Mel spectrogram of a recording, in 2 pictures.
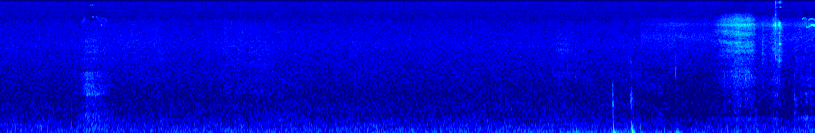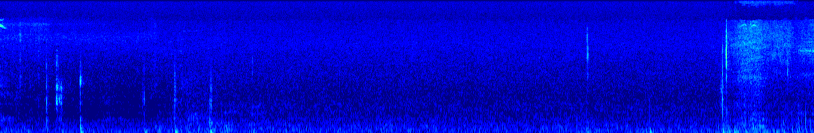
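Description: A chimney brush scrapes and knocks inside a chimney.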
